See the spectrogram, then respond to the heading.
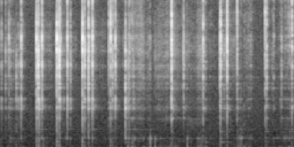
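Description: Long nails tap and scratch an empty blue wine glass with a honeycomb-textured bowl. About fifteen quick, bright clicks sit almost entirely in the high treble and stop almost instantly, with faint scratchy rasps between them.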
